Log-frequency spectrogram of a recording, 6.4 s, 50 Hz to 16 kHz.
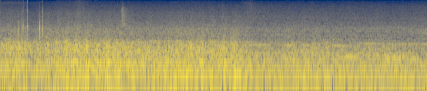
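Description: Interior running sound of an Odakyu 3000 series electric train with a Mitsubishi IGBT-VVVF inverter: a steady rumble of wheels on track under faint steady whine tones, with a few sharp clicks less than a second in. It eases slightly after about four seconds.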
